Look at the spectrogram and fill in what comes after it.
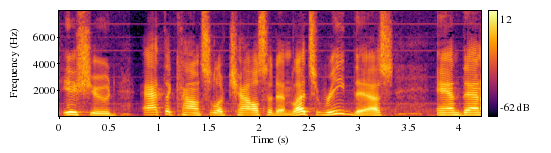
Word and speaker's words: Chalcedon: Well, the debate came to a head in the year 451 at the Council of Chalcedon. Now, I would write that name on the blackboard, but I'll simply spell it for you since I don't have a marker. Chalcedon, Chalcedon, Chalcedon.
